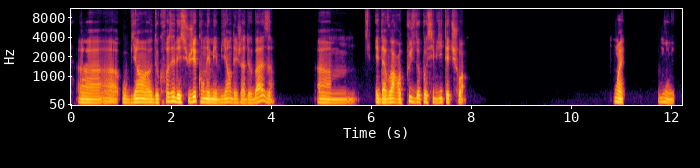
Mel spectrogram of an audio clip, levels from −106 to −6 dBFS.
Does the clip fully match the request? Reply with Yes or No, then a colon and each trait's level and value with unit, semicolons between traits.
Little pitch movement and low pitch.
Yes: narrow, 2.3 semitones; low, 115 Hz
